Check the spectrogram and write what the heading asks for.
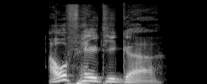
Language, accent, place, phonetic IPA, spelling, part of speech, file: German, Germany, Berlin, [ˈaʊ̯fˌhɛltɪɡɐ], aufhältiger, adjective, De-aufhältiger.ogg
- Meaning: inflection of aufhältig: 1. strong/mixed nominative masculine singular 2. strong genitive/dative feminine singular 3. strong genitive plural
